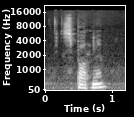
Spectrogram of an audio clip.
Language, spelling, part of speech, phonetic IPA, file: Polish, sporny, adjective, [ˈspɔrnɨ], LL-Q809 (pol)-sporny.wav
